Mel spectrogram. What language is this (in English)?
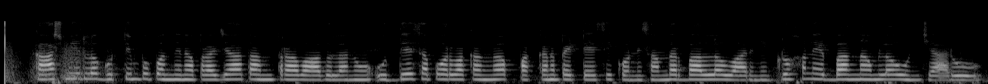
Telugu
